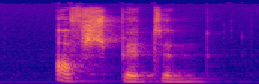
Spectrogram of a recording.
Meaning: to excavate, to remove (material) from (by digging)
- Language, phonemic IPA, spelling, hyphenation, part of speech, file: Dutch, /ˈɑfˌspɪ.tə(n)/, afspitten, af‧spit‧ten, verb, Nl-afspitten.ogg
